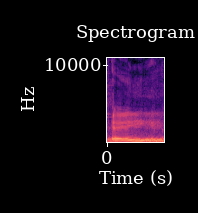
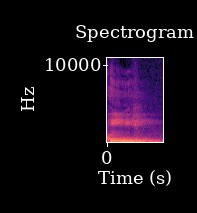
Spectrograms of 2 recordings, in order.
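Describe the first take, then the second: First: It is said as a glide, ei. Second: It is said as a single vowel, i. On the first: The speaker calls it wrong. "no es ei" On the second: The speaker calls it right. "sino i"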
